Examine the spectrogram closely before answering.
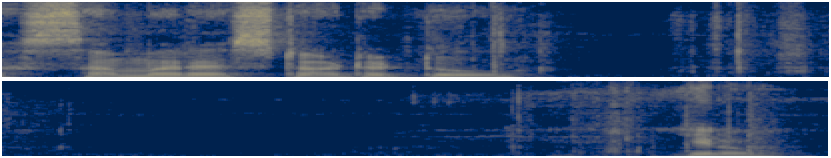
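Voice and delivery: ordinary talk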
